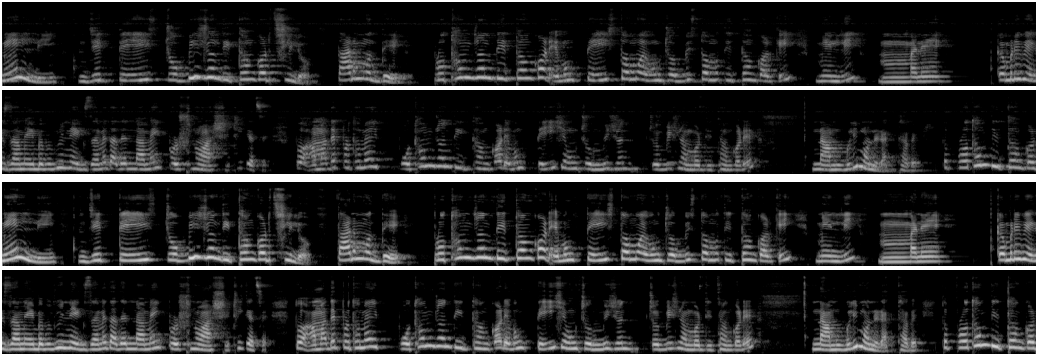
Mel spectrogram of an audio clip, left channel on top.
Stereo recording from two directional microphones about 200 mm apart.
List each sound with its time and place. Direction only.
0.0 s a woman's voice: 45° right (ahead or behind)
4.4 s a woman's voice: 30° right (ahead or behind)
4.9 s a woman's voice: 40° right (ahead or behind)
9.1 s a sound: 45° right (ahead or behind)
10.0 s a woman's voice: 35° right (ahead or behind)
